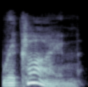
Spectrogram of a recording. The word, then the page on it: recline: British English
